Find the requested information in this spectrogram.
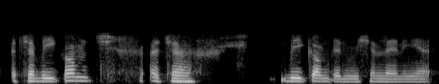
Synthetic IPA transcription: ɐtːʃʰabiːkɔmt͡ʃɐtːʃʰa | biːkɔmʈənmiʃənleːniaː

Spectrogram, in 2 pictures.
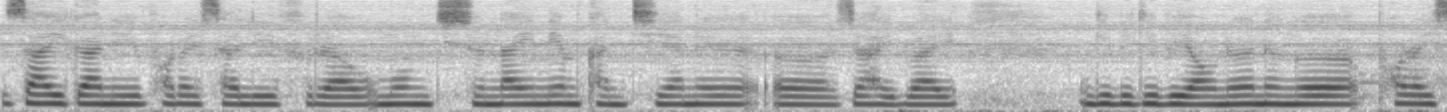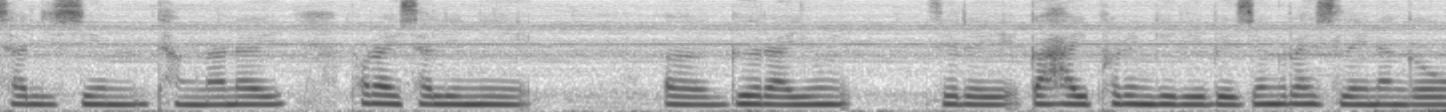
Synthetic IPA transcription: zajkanipʰɔɾajsalipʰɯɾawmuŋtʰi̥sunajnemkʰantʰijanɯzaɦajbaj | ɡibiɡibeawnɯnɯŋɯpʰɔɾajsalisimtʰaŋnanɯjpʰɔɾajsalini | ɡɯɾajuŋ | zeɾɯjɡ̥aɦajpʰɯɾɯŋɡiɾibezeŋɾajzlajnaŋɡɯw

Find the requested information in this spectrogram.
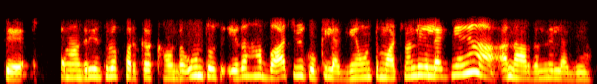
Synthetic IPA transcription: t̪eː | t̪ãːɡɾiãt̪oɽaːpʰəɾkɾəkʰːaːõːnd̪aːʊnt̪oseːd̪ãːɦãːbaːd̪t͡ʃbiːkoːkiːlɛːɡɪjãːʊnʈəmaːʈnãːliːlɛːɡɪjãːjãːə̰naːɾd̪ənːeːlɛːɡɪjãː

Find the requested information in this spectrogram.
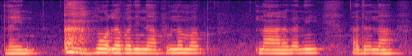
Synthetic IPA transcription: lɐj | mot̚lɐbɐninapʰumnɐmɐk̚ | naɾɐɡɐni | ɐ̰duna

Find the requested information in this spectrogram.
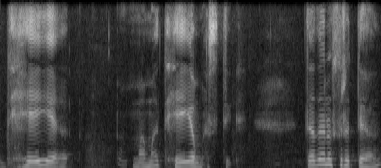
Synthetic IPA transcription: d̪ʱeːjɐ | mɐmɐd̪ʱeːjɐmɐst̪i | t̪ɐd̪ɐnusɾɪt̪jɐ

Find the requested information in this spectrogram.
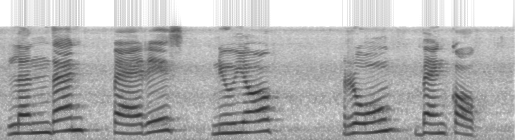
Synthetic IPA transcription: lə̃nd̪ənpɛːɾɪs | njuːjɔːɾk̚ | ɾoːmbɛ̃ŋkɔːk̚

